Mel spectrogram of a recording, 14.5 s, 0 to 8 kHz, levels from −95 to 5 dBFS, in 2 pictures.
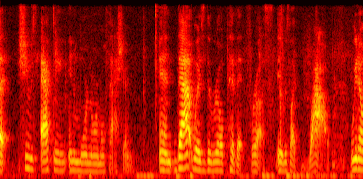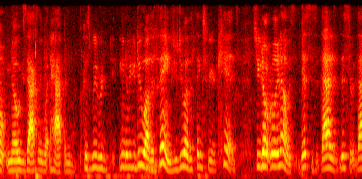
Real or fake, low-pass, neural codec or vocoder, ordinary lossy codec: real; 7.2 kHz; none; AAC, 48 kbps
